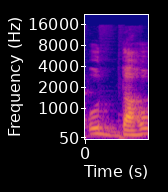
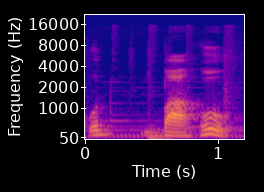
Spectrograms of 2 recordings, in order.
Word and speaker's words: উদ্বাহু: তো এখানে উদ্বিগ্ন, উৎ যোগ বিঘ্ন, তো উদ্বিগ্ন, এখানে উদ্বিগ্ন, তাহলে এখানে বয়ের উচ্চারণ কিন্তু হচ্ছে উদ্দাস্তু না, উদ্বাস্তু, উদ্বাহু। এখানে উদ্দাহু অনেকেই বলে থাকে, না এটা একদম উদ্দাহু না, এটা হচ্ছে উদ্বাহু।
